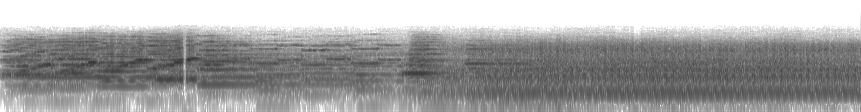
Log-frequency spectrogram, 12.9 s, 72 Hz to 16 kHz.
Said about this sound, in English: Big 35 on Buster's boat pulled us up the lake at an easy 30 knots. The day was clear, the weather warm.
